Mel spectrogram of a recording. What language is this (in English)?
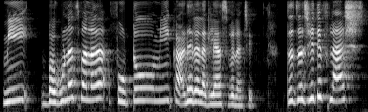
Marathi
